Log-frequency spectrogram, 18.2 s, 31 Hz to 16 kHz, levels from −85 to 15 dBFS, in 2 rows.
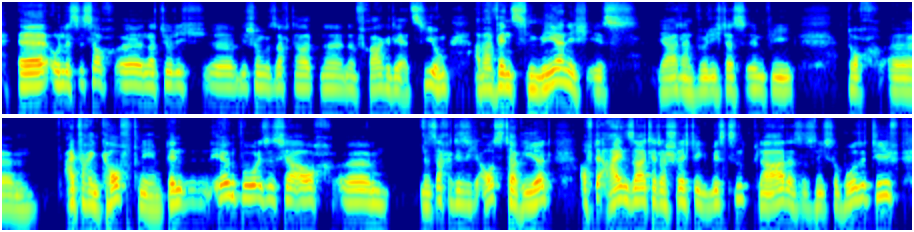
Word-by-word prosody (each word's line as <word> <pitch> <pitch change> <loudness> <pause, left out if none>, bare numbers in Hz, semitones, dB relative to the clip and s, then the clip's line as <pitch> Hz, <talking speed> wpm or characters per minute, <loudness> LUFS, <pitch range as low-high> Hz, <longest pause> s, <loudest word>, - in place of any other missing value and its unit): Äh, 155 +2 +9
und 170 -1 0
es 165 +1 -4
ist 175 +2 -4
auch, 180 - -5
äh, 165 -1 +4
natürlich, 155 0 -5
äh, 145 -2 -4
wie 150 - -10
schon 150 -1 -6
gesagt 145 +1 -8
halt 140 -1 -5
'ne 135 -1 -7
'ne 130 -2 -9
Frage 135 +2 -5
der 125 -1 -3
Erziehung. 135 +5 -2 0.2
Aber 135 +2 -4
wenn's 145 -2 +3
mehr 140 +10 +4
nicht 145 -9 -3
ist, 120 -3 -6 0.2
ja, 120 +2 -3
dann 115 -2 -6
würde 120 0 -3
ich 120 - -11
das 120 -2 -4
irgendwie 125 -2 -3 0.5
doch, 120 -1 -6
ähm, 115 -3 -4 0.3
einfach 150 -2 +1
in 120 -2 0
Kauf 185 +8 +4
nehmen, 105 -4 -4
denn 145 0 +1
irgendwo 195 -2 +5
ist 180 - -1
es 175 0 -5
ja 165 - +2
auch, 160 0 +1
ähm, 145 -3 +1 0.3
'ne 125 - -3
Sache, 155 +5 -4
die 145 - -3
sich 130 -1 -8
austariert. 150 -3 +3 0.3
Auf - - -3
der - - +1
einen 170 +3 +6
Seite 165 0 +3
das 140 -3 -1
schlechte 155 -2 -1
Gewissen, 145 +9 -5
klar, 125 +4 +4
das 120 -5 -3
ist 115 0 -12
nicht 120 -1 -5
so 125 - -6
positiv, 190 - -1
145 Hz, 195 wpm, -24 LUFS, 125-160 Hz, 0.5 s, Äh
